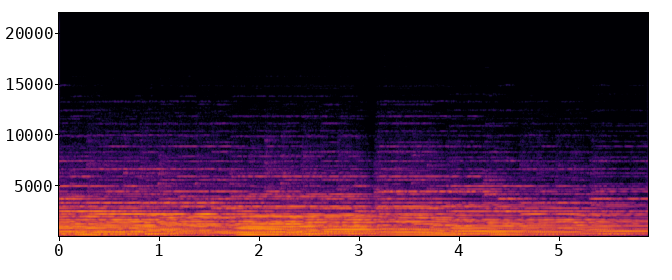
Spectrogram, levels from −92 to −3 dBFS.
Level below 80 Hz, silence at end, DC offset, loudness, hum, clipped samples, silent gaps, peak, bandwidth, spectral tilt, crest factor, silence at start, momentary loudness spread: -54 dBFS; 0 s; under 0.1%; -25 LUFS; none; under 0.1%; none; -10 dBFS; 12.5 kHz; -4.5 dB/octave; 14 dB; 0 s; 6 LU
